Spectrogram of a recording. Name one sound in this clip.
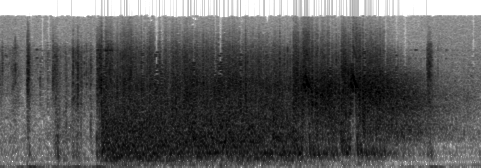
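An explosion roars.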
